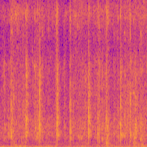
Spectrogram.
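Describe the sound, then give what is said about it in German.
Hooves of cold-blooded draft horses clop in a quick, continuous rhythm as two harnessed horses pull a carriage with a third following behind, the many hoofbeats layered over a steady low rumble. “Unsere Kaltblutpferde. die gestern Pause gemacht haben, kommen diesmal mit. Und zwar sind zwei vorgespannt und eins läuft hinterher.”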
